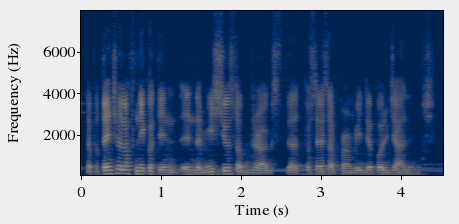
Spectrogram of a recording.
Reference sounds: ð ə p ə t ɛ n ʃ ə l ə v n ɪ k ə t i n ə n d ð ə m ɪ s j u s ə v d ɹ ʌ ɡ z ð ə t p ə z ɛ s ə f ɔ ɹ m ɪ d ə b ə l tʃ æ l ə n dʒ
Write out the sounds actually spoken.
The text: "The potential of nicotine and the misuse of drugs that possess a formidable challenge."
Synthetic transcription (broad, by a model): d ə p ə t ɛ n ʃ ə l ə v n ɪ k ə t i n ə n d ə m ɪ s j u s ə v d ɹ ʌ ɡ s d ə t p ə s ɛ s ə p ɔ ɹ m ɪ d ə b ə l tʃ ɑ l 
